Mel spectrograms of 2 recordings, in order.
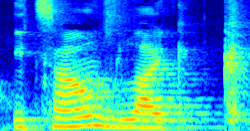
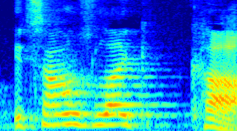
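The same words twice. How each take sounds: First: Said in the usual way. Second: "K" held long and aspirated at the end; stretched K. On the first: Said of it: "combination between C and K". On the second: Shown as a demonstration. Teacher repeating the sound for students, stressing the K. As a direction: lean on the final "K".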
